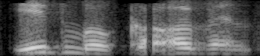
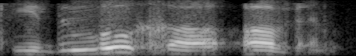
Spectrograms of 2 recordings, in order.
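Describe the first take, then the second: First: The consonant is a hard k sound. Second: The consonant is a soft ch sound. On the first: The speaker calls it right. "Akof the Gusha" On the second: The speaker calls it wrong. "Or else it could sound like Yidmucha Oven"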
